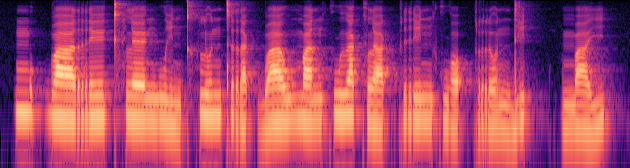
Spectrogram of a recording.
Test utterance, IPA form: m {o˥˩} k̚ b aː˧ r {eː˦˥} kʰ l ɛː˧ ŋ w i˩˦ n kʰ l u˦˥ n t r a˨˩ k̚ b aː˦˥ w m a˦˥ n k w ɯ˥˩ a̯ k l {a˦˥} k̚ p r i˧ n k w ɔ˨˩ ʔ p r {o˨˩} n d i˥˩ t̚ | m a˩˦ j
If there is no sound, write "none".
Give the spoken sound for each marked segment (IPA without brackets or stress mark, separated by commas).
o˥˩, eː˦˥, a˨˩, o˨˩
